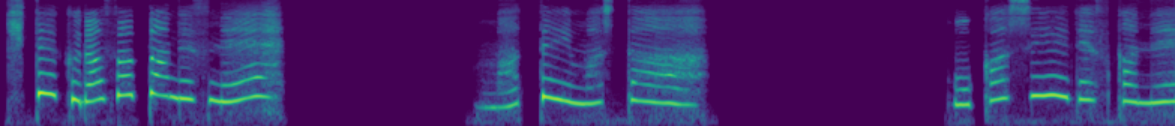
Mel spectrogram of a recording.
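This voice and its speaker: A gentle young sword-spirit maiden from a mobile game, with a very high voice and unhurried pace. She speaks with formal courtesy and patient devotion, in a close, dry recording. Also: no room sound, full character voice. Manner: soft-spoken politeness, formal speech. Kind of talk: Japanese mobile game character voice lines.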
